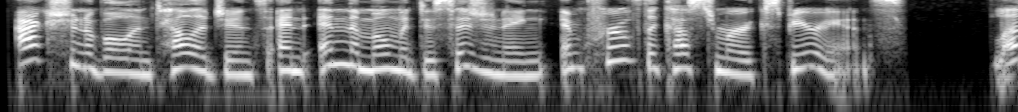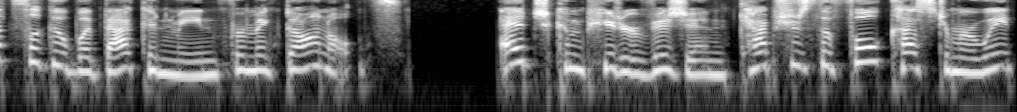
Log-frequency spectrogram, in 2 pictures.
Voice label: Explainer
